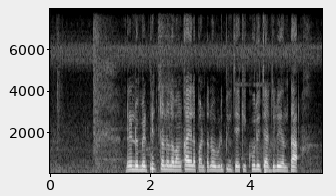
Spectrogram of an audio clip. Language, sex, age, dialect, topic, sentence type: Telugu, male, 41-45, Southern, agriculture, question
